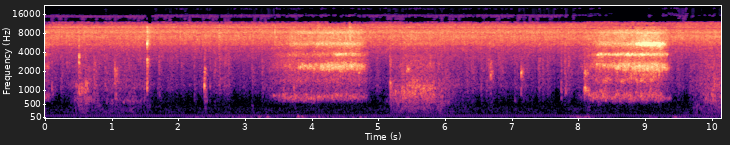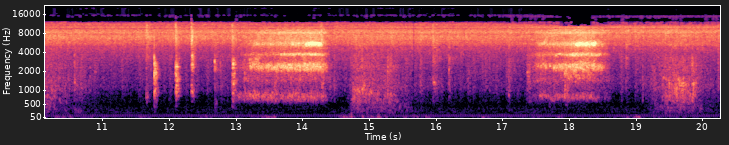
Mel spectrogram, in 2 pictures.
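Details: Woman who says she doesn't snore, snoring: regular high-pitched whistling snores, about 13 a minute, each a second or longer, over steady room hum.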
